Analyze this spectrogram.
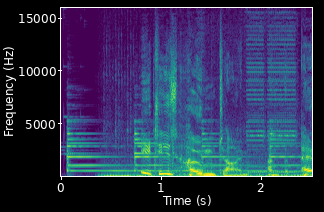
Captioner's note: school bell ringing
